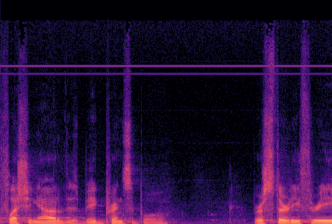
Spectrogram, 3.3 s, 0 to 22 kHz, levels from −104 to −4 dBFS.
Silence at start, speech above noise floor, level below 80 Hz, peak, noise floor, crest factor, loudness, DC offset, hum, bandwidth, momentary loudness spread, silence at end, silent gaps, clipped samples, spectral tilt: 0 s; 34 dB; -76 dBFS; -14 dBFS; -66 dBFS; 18 dB; -33 LUFS; under 0.1%; none; 18 kHz; 15 LU; 0 s; none; under 0.1%; -6 dB/octave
